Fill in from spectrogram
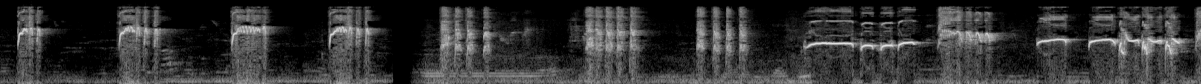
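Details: White-rumped shama song played to make other shamas answer: harsh scratchy bursts repeated about once a second, then ringing whistled notes with quick up-and-down inflections.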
